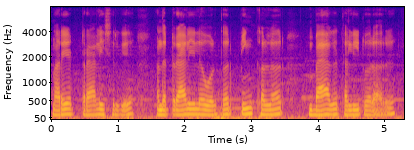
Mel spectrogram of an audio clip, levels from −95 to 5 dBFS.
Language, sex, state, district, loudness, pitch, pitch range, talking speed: Tamil, male, Tamil Nadu, Chennai, -14 LUFS, 130 Hz, 125-135 Hz, 125 wpm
